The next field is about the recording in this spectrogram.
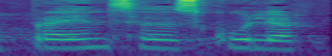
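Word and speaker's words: Proenza Schouler: Правильно, Прайнза Скулер. Это немецкое имя. Ударение получается на первый слог.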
